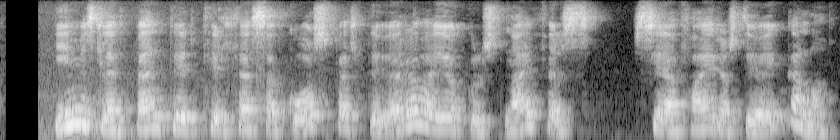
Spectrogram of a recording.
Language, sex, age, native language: Icelandic, female, 60-69, Icelandic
